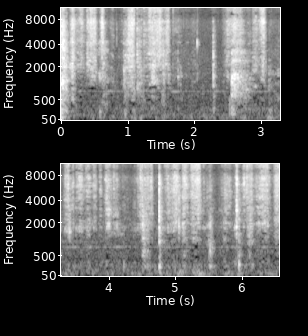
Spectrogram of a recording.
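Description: A piece of leather rustles and scrapes against a cutting mat as it is handled.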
